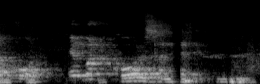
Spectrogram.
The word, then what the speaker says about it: corps: something known as the corps. Don't you dare pronounce it as corps. So as what corps? It is core, right? But I don't know why they spell it like that.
